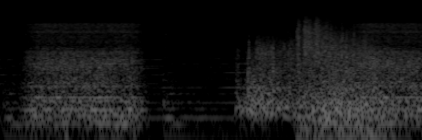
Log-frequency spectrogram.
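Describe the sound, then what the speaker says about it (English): Battleship gunfire in the Strategic Command naval battle video game, two long rumbling booming bursts separated by a short lull, sounding distant and muffled. "let's try and take out this destroyer here with my battleship"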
